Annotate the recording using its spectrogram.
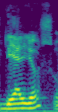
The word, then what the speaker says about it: giallo: Y estará, creo que él en persona, en la proyección de uno de sus giallos, o giallo, como se pronuncia.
